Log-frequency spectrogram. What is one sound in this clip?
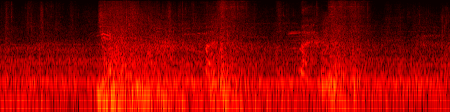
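A wooden barricade cracks and splinters as a heavy weapon smashes through it.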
